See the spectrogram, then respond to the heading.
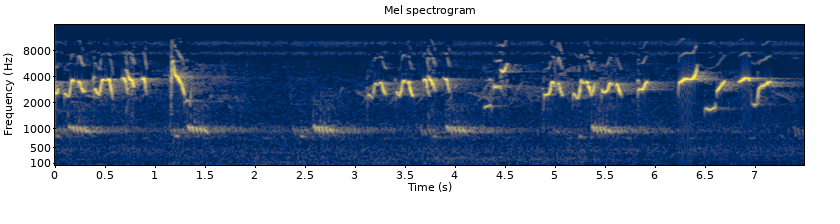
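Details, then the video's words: Oriental magpie-robin singing a varied, sweet whistled song of rising and falling phrases with short trills, over a steady low whistle from another bird. "Oriental Magpie-Robin Sounds"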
